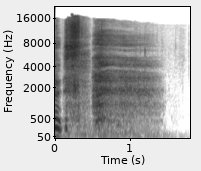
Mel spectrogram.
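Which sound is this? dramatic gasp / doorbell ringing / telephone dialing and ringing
dramatic gasp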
